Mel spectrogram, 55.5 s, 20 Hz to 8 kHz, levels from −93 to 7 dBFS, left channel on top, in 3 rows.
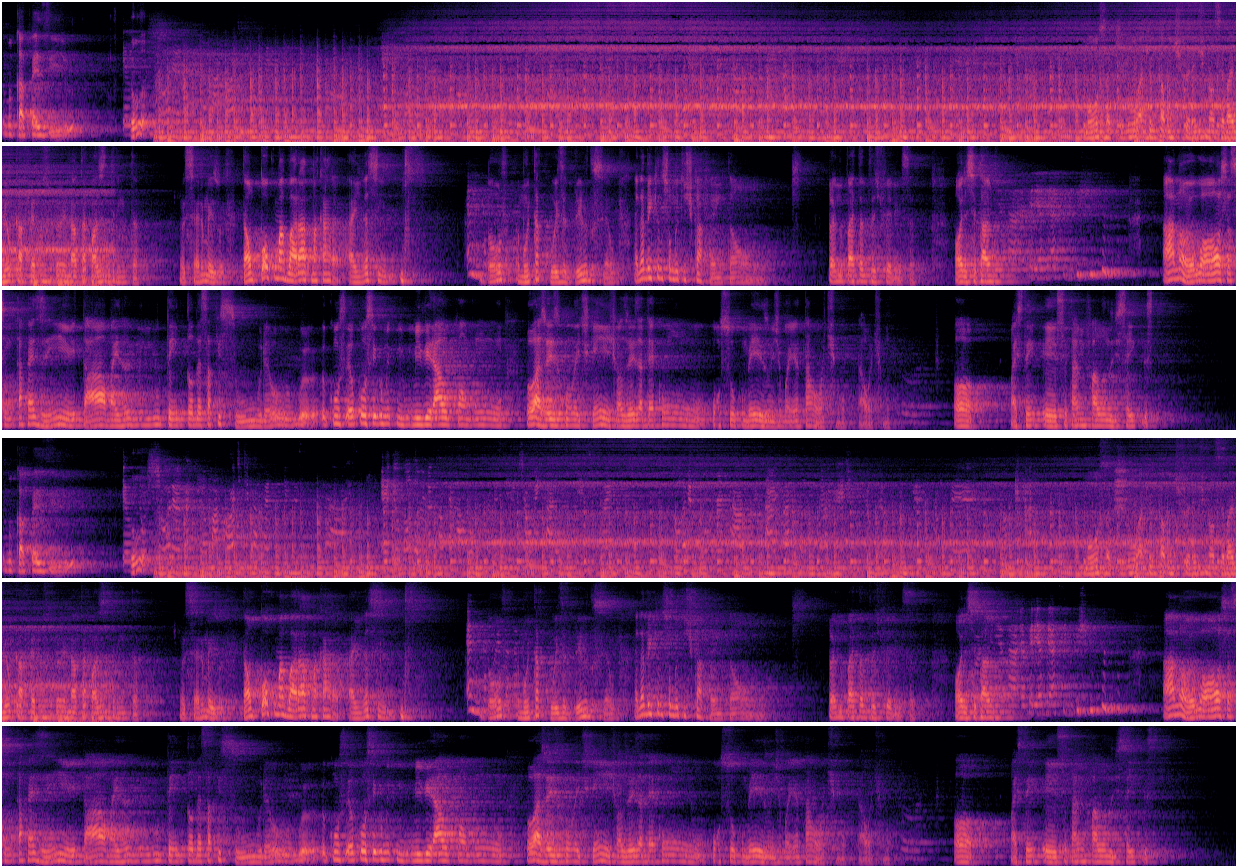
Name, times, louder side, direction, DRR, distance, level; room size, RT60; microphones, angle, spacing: voice 1, 0.0-1.1 1.9-2.2 16.2-20.6 21.2-24.7 25.8-30.0 30.4-30.5 30.9-32.2 32.8-33.4 35.9-44.5 44.9-50.3 51.3-51.6 52.1-54.3, left 2 dB, 60° left, 7 dB, 0.9 m, -27 dB
voice 2, 1.8-5.3 5.7-9.2 10.1-15.7 16.7-17.1 21.2-21.8 25.5-26.3 33.0-35.3 42.0-42.1 47.3-47.7 50.4-50.8, right 2 dB, 75° right, 1 dB, 2.9 m, -40 dB
sound 1, 2.3-20.2, left 4 dB, 90° left, 0.7 m, -29 dB
24.5 x 12.5 x 9.0 m, 2.1 s
head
